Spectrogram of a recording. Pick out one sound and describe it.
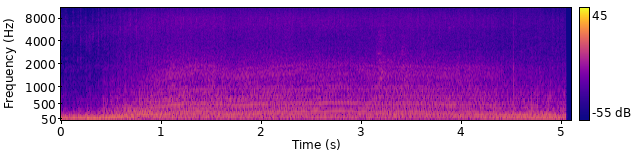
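Tyres rumble over a dirt road.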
